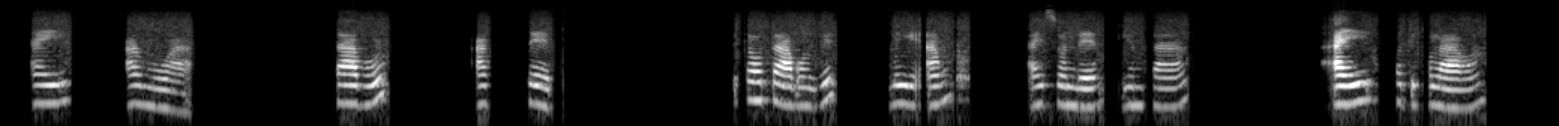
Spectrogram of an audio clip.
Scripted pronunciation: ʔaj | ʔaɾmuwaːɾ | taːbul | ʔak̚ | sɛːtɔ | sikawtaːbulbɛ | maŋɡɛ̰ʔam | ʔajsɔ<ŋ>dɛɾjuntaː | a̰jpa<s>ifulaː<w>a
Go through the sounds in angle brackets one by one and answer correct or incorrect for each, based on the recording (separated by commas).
incorrect, incorrect, correct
